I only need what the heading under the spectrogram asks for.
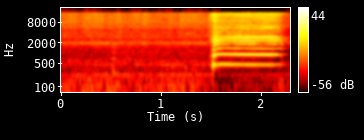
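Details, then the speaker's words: Ninja RR old (CBU) HSAS reed valve blown through by mouth: a good membrane gives one clear, steady trumpet-like buzz under a second, like a carb fuel membrane; it vibrates and seals properly. "itu barusan saya tiup ya ini saya tiup nih membran yang bagus seperti itu dia bisa bunyi bisa bunyi trompet kayak membran karbu membran bahan bakar juga kan kalau ditiup kan bunyi kayak gitu"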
